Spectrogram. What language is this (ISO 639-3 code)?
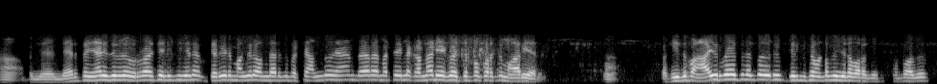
mal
